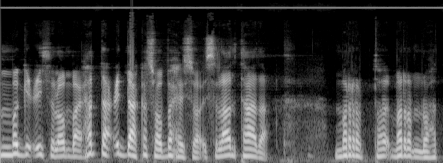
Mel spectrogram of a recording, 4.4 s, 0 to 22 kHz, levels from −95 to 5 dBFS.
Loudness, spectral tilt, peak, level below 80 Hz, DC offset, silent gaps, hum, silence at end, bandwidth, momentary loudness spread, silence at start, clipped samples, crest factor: -16 LUFS; -6 dB/octave; 0 dBFS; -48 dBFS; under 0.1%; none; none; 0 s; 19.5 kHz; 12 LU; 0 s; under 0.1%; 16 dB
